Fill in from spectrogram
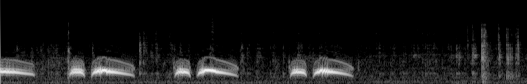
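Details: Spotted dove lure call in the 'Giọng Thổ' voice, played to stir newly kept birds into calling. Hollow coos come in repeated pairs, a brief note then a longer descending one, three times about a second apart. A soft rattle follows near the end.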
